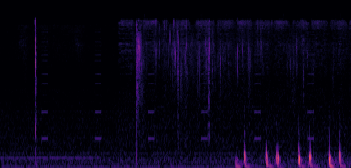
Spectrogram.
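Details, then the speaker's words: Quick paired whooshing thumps over a quiet room with faint beeps: a fetal heartbeat during a pregnancy ultrasound scan in a dramatized film scene. "దడదడమని నా గుండె ఎలా కొట్టుకుంటుందో అది నీ హార్బిట్ కాదు కడుపులో నీ బిడ్డది"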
